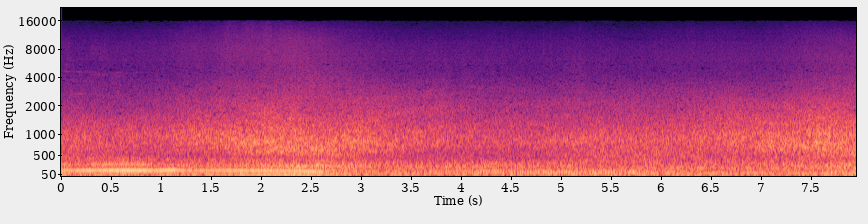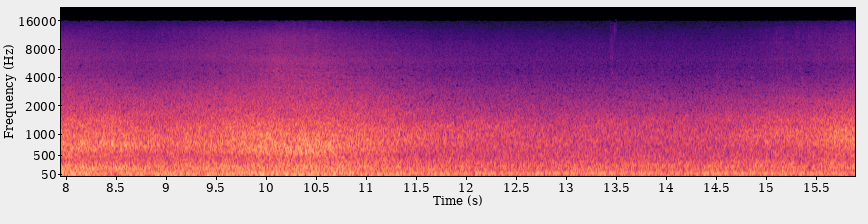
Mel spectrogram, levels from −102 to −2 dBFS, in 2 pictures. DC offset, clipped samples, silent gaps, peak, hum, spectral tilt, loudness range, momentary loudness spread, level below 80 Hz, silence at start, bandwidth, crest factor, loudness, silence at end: under 0.1%; under 0.1%; none; -4 dBFS; none; -7.5 dB/octave; 8 LU; 10 LU; -28 dBFS; 0 s; 13.5 kHz; 18 dB; -22 LUFS; 0 s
